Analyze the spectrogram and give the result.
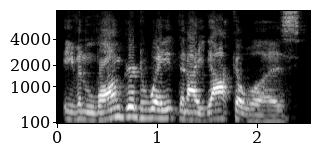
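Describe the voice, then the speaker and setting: A man's voice: fairly high pitch, expressive, normal speed. A man giving casual, playful and enthusiastic commentary as a reaction show host.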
